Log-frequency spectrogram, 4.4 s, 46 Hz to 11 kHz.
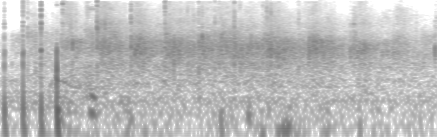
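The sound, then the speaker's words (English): An audience at a technical presentation breaks into applause after a demo that shrinks a virtual disk back to its original 10 GB size, a dense, steady patter of many hands clapping, starting with a few sharp individual claps and continuing at an even level for several seconds. “This would be a good time to applaud.”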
